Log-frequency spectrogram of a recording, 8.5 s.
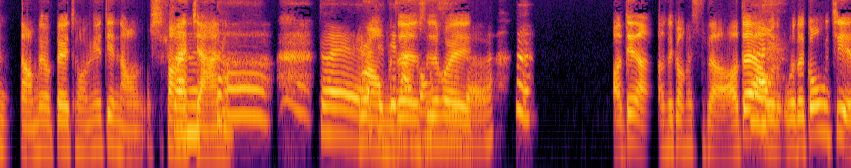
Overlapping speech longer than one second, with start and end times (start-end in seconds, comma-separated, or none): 3.5-4.7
